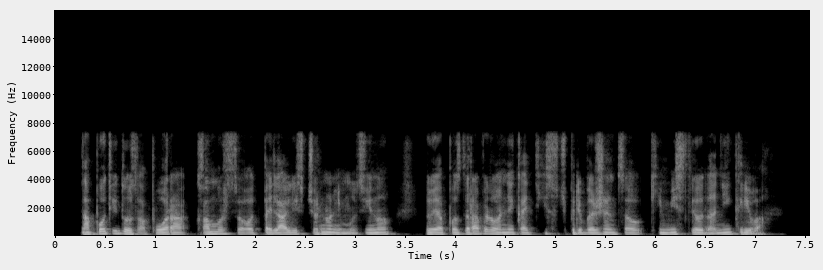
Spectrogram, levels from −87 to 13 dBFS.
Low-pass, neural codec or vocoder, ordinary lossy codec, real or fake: 7.2 kHz; codec, 16 kHz, 16 kbps, FreqCodec, smaller model; none; fake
